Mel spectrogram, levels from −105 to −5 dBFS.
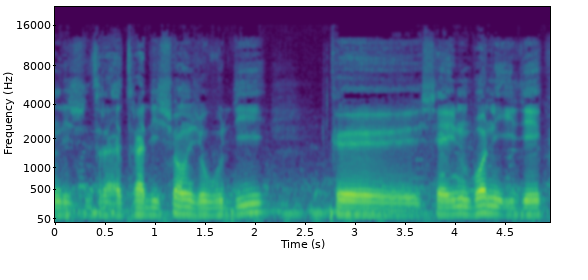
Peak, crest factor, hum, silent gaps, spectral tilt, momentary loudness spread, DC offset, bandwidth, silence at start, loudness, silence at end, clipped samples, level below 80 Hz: -12 dBFS; 20 dB; none; none; -6.5 dB/octave; 12 LU; under 0.1%; 13.5 kHz; 0 s; -31 LUFS; 0 s; under 0.1%; -56 dBFS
